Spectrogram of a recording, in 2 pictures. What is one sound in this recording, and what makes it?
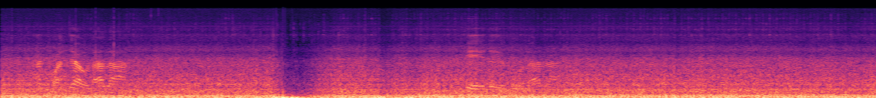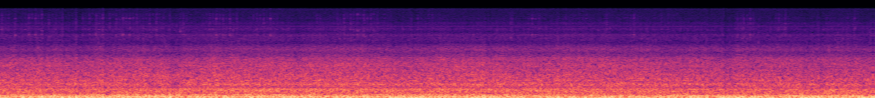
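A car's engine hums steadily with loud road noise from inside the cabin.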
